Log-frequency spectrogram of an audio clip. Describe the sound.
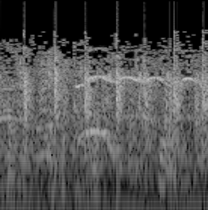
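An audience claps steadily throughout, a dense wash of many hands at moderate loudness, with a few voices and a thin whistle-like tone mixing in.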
